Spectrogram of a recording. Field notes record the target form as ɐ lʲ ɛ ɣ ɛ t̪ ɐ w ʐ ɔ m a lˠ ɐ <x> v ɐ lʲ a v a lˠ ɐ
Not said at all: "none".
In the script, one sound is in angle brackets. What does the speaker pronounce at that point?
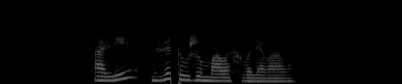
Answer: x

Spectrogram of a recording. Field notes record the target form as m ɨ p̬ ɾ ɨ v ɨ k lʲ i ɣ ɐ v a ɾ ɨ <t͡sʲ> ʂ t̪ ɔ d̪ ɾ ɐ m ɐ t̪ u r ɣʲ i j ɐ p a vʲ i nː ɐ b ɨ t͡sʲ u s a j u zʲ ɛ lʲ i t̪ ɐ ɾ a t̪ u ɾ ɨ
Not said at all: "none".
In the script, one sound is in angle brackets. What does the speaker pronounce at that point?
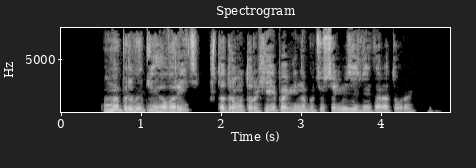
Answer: t͡sʲ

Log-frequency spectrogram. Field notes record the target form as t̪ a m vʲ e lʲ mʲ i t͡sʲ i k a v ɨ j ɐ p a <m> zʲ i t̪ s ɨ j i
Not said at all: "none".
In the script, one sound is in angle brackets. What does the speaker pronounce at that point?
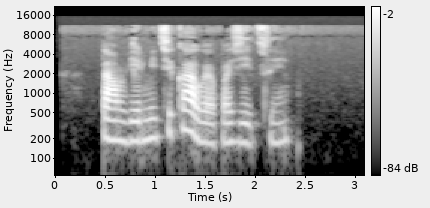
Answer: none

